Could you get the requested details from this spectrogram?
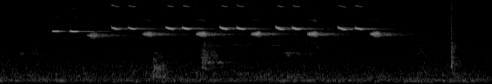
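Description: A great tit sings a bright, ringing two-note phrase, high then lower, repeated quickly about eight times in a run of four seconds, with a faint click after.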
